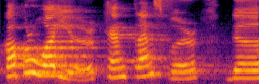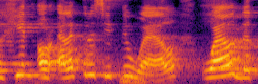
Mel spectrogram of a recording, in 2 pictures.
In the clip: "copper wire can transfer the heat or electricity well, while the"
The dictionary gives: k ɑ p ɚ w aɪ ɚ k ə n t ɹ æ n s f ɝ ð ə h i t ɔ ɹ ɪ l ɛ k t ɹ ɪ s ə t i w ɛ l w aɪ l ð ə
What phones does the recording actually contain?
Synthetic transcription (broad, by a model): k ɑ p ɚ w aɪ ɚ k ə n t ɹ æ n s f ɝ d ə h i t ɔ ɹ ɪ l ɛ k t ɹ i s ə t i w ɛ l w aɪ l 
